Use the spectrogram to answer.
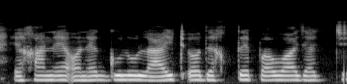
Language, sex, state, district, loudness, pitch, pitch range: Bengali, female, Assam, Hailakandi, -13 LUFS, 205 Hz, 200-210 Hz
